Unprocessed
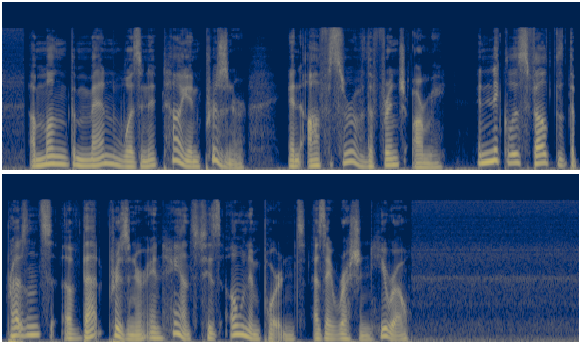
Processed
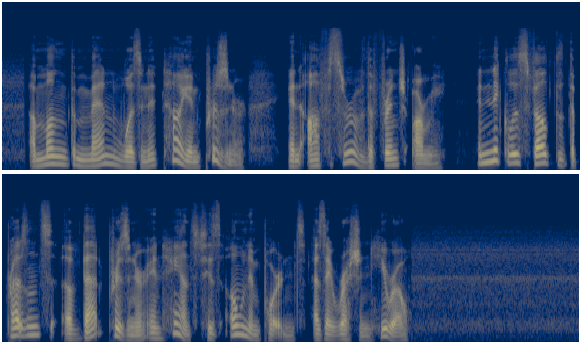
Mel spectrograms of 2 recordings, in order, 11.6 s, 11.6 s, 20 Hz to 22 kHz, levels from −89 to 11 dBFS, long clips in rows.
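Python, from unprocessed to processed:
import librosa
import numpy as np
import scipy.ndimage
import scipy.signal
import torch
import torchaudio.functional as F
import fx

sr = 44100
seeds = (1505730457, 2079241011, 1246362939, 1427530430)

y = scipy.signal.sosfilt(scipy.signal.cheby1(2, 1.0, [440.0, 4100.0], 'bandpass', fs=sr, output='sos'), x)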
